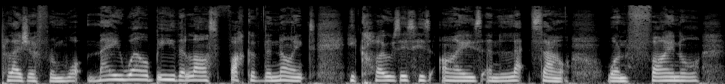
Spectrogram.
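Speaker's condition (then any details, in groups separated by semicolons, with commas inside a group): No condition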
